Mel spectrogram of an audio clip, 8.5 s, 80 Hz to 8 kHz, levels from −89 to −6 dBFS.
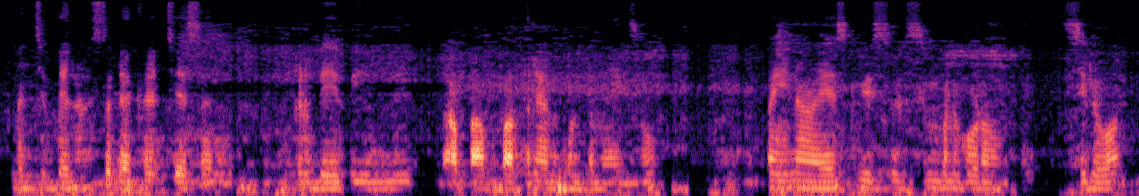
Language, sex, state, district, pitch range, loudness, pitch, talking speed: Telugu, male, Andhra Pradesh, Visakhapatnam, 100-110 Hz, -26 LUFS, 100 Hz, 145 wpm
